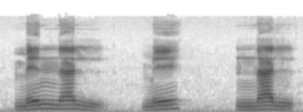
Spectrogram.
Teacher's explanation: الف خوانده نمیشه نون می‌چسبه بلام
